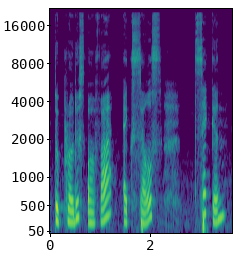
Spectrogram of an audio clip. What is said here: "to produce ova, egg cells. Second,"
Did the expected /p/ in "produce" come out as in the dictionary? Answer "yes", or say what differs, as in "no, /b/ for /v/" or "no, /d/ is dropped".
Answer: yes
